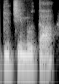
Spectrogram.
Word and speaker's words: Guchimuta: which is this one is Yoshimoto which is pronounced like "Guchimuta" in Yonaguni and we can see that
